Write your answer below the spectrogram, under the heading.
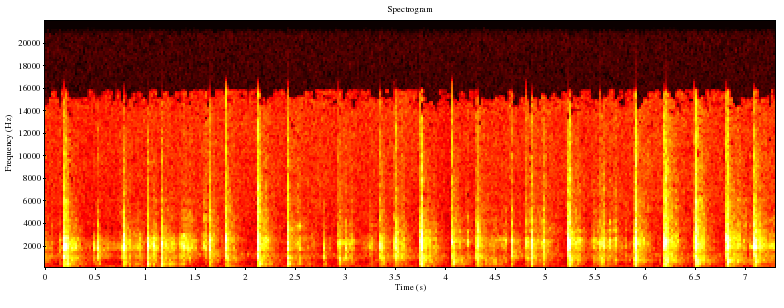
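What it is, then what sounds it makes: Cardboard candy box tapped with fingernails. Very long nails tap and scratch the back of a small, hollow, printed cardboard chocolate candy box held in the hand. About 29 quick, dry, irregular taps come through, each a sharp bright click with almost no ring. Faint scratching fills the gaps between them.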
